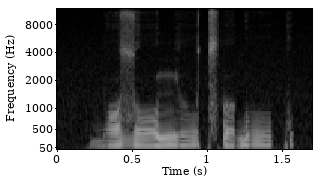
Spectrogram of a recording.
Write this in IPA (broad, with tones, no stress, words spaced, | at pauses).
bɔ˨zoː˨ mʲuː˧t͡sʼɤ˧ɠuː˦k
